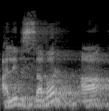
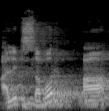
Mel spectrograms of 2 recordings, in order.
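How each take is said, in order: Both takes have the same delivery.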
